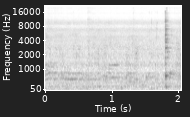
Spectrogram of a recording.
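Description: Food sizzles steadily in a pan on a village home stove while it is stirred, and a sharp metallic clink of the utensil sounds near the end.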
